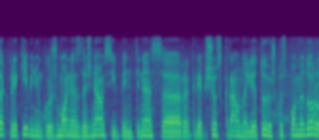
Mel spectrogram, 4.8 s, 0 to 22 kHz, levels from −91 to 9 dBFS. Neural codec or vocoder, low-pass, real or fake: none; 7.2 kHz; real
